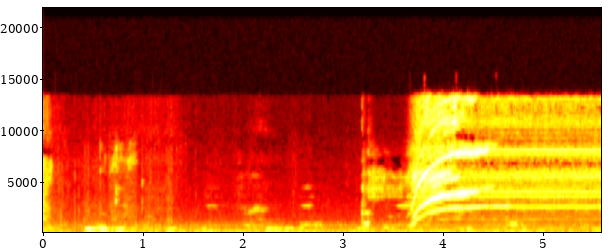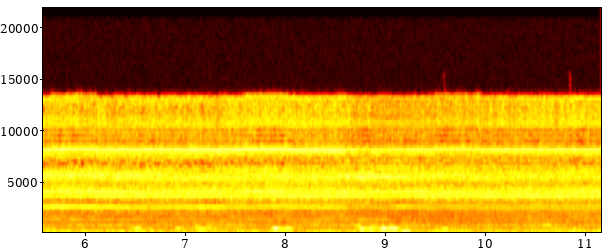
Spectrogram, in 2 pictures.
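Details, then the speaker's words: Drilling for locking screws in the distal fragment during plate ORIF of a long oblique displaced fourth metacarpal fracture of the right hand: after quiet room noise, a high whining surgical power drill spins up and runs steadily. "Just removing this K-wire, as you have put the distal and proximal screws, and now I'm going to put some locking screws on the distal fragment. So I think two screws you are going to put here."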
